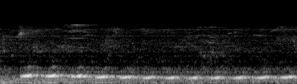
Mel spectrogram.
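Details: Greater coucal (Centropus sinensis) in Pattaya, Thailand, at its favourite roost in a jackfruit tree, giving a deep, hollow run of hooting notes, about two to three per second, low and booming with slight rises and falls.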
